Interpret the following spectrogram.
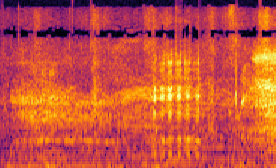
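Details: Zwartbles ewes bleating, calling out after hearing food being poured while the flock waits uphill to be released into the field; drawn-out, wavering, overlapping bleats with a steady harmonic tone, some rustling and handling noise underneath.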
